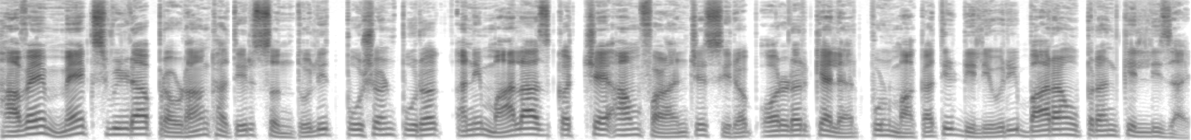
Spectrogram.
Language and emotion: Goan Konkani, neutral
